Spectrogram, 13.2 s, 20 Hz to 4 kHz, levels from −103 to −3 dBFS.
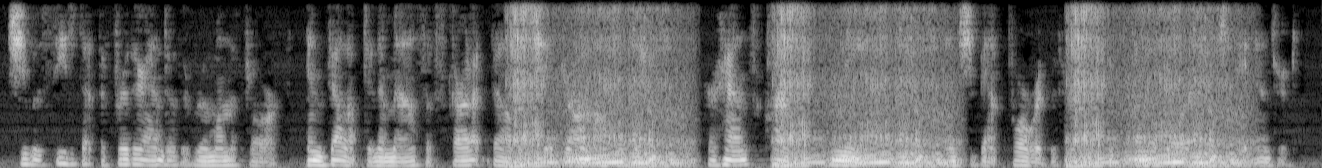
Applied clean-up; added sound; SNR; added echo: none; Accelerating, revving, vroom; -3 dB; reverberation time 0.2 s.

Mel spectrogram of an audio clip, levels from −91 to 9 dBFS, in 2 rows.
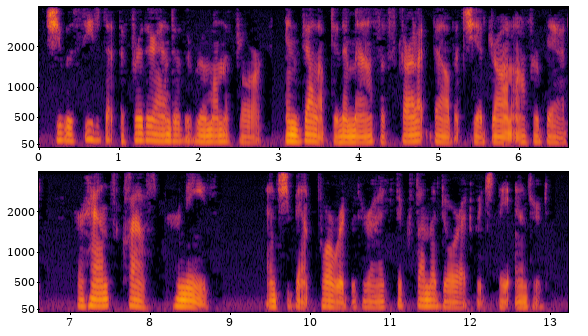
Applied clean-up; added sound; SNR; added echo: none; none; none; none.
